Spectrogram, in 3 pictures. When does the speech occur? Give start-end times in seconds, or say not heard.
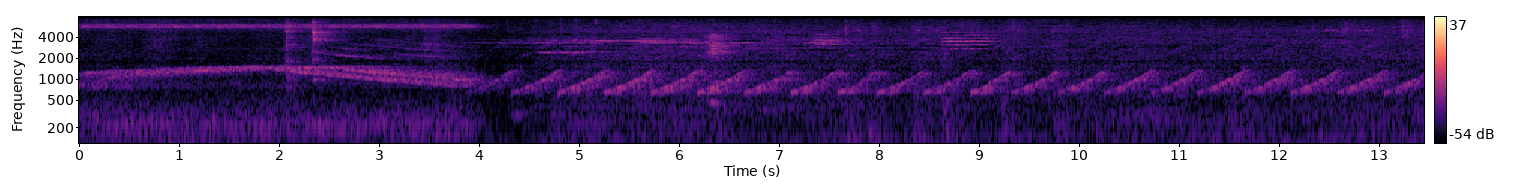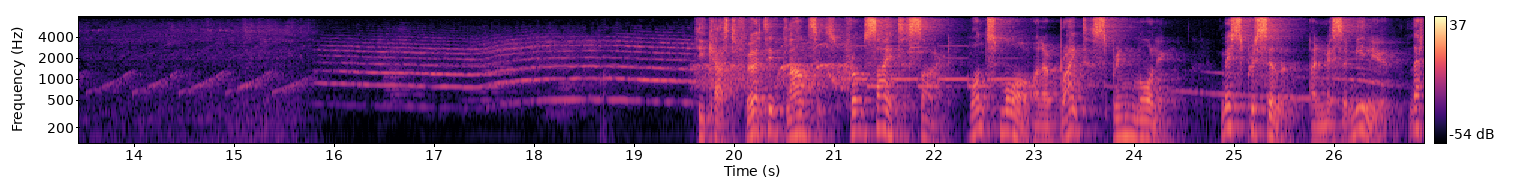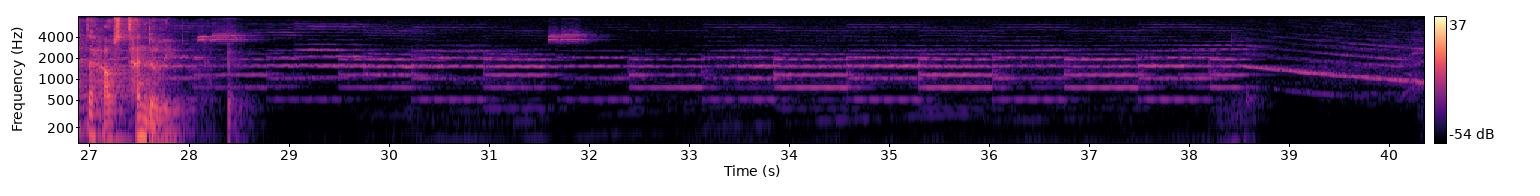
19.6-28.4.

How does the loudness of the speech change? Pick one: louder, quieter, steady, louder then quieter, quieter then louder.
steady.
